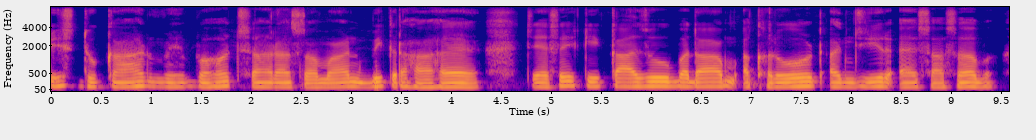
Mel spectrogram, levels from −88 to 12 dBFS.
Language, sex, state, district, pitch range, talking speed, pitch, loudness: Hindi, male, Jharkhand, Palamu, 105-115 Hz, 105 wpm, 110 Hz, -15 LUFS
